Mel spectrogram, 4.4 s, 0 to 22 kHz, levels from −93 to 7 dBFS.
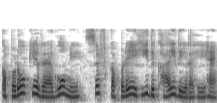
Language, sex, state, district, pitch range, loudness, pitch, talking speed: Hindi, female, Madhya Pradesh, Katni, 175-255 Hz, -16 LUFS, 195 Hz, 150 wpm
